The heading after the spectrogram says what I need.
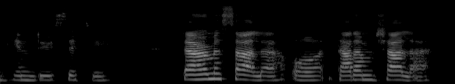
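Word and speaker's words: Dharamshala: city dhara masala or daramshala as it is pronounced in hindi means spiritual dwelling combining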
